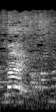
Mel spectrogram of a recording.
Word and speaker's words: night: Night. Kalau ditulis itu N-A-I-T kalau dalam bahasa Indonesia, jadi night.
